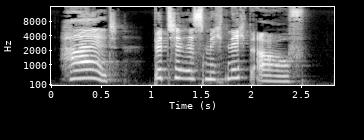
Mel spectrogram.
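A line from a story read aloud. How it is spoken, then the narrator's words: Cheeky voice calling out. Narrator (German): ruft eine freche Stimme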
